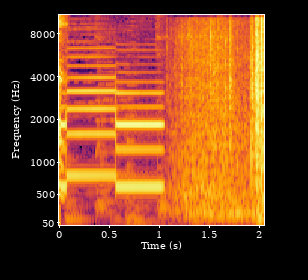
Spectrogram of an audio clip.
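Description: Background children's music with steady held notes, then a cartoon whooshing vehicle sound effect of an ambulance submarine arriving. The whoosh starts about a second in, grows louder, and ends in a sharp hit near the end.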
